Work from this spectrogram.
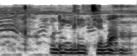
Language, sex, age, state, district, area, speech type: Santali, female, 18-30, Jharkhand, Seraikela Kharsawan, rural, spontaneous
